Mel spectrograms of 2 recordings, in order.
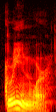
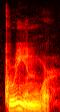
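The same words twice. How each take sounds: Both takes have the same delivery.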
